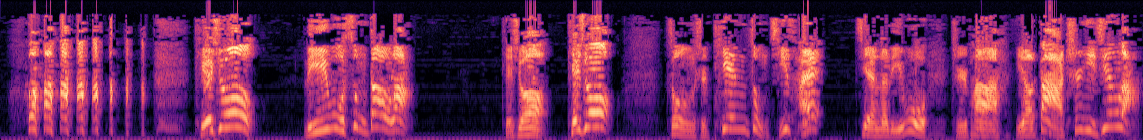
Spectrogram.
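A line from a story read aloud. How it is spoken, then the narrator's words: Loud laughter from outside. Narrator (Chinese): 突听外面大笑道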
